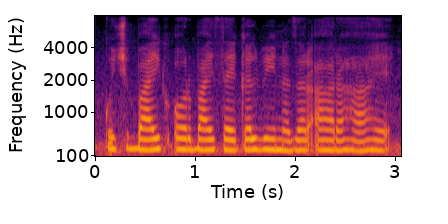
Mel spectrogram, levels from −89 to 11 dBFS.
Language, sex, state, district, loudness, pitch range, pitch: Hindi, female, Arunachal Pradesh, Lower Dibang Valley, -13 LUFS, 210-225 Hz, 220 Hz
